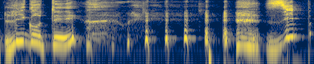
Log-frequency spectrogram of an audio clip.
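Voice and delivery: slow word dissolving into laughter; amused laughter. Real, not acted. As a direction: crack up at the answer. Teacher laughs at student's verb.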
